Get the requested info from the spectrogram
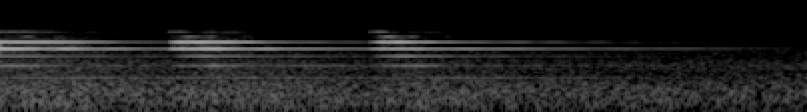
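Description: An altar bell is struck three times, about a second and a half apart. Each stroke rings and fades out, marking the elevation of the chalice at the consecration.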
